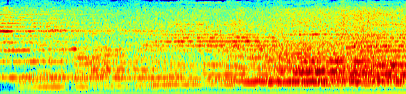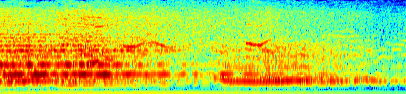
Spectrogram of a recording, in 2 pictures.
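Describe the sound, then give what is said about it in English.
Whale song: long, moaning calls with rich overtones that slowly rise, fall and swoop, sustained and fairly loud over a soft watery hiss, with no voices. “But even though the power of whale song had faded, the need for it remained.”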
